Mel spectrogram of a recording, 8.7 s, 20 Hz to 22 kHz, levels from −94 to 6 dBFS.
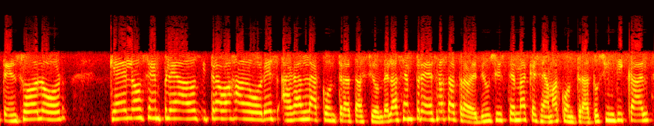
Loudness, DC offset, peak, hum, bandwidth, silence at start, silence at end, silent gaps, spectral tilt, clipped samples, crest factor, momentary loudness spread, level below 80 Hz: -18 LUFS; under 0.1%; -4 dBFS; none; 9.6 kHz; 0.05 s; 0 s; none; -6 dB/octave; under 0.1%; 14 dB; 3 LU; -68 dBFS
